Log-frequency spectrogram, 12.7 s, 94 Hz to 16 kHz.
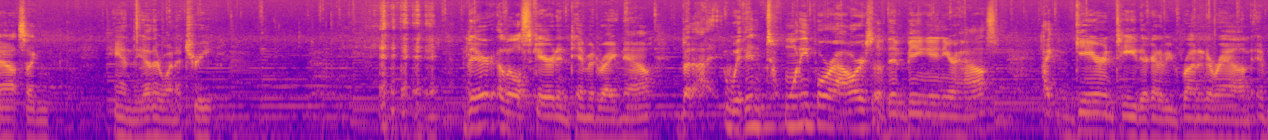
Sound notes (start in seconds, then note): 3.1 laughs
